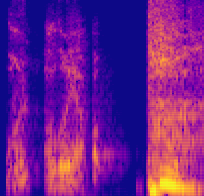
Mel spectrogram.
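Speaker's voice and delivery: loud, slow, drawn-out release; slow exhale with a count. Shown as a demonstration. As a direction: let the last of the air out slowly. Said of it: "let's try it".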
